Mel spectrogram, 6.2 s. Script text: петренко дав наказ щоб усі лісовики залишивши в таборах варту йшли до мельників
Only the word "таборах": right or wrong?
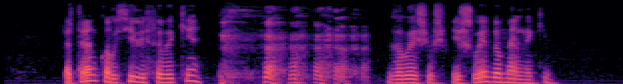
wrong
